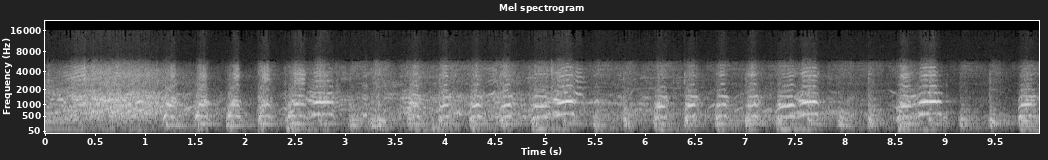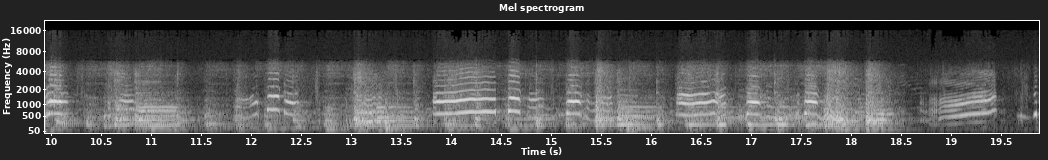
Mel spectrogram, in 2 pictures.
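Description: A muffled, lo-fi old recording from a broadcast for the Armed Forces Radio Service of an upbeat rhythmic tune, with a voice making chuckling, clucking, honk-like noises that imitate a bird over the steady, band-limited music throughout.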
